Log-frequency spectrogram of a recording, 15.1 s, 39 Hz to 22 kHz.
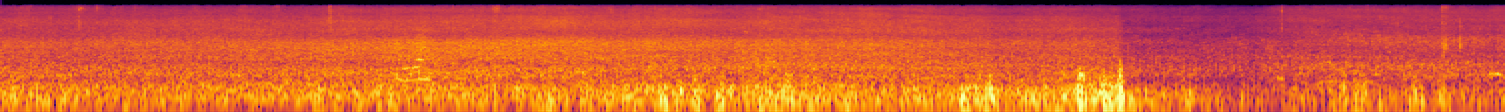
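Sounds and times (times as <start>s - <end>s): sea surf breaking on rocks: 0.0s - 15.0s
wind buffeting microphone: 0.0s - 15.0s.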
